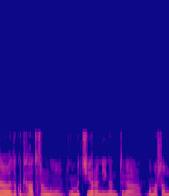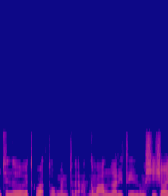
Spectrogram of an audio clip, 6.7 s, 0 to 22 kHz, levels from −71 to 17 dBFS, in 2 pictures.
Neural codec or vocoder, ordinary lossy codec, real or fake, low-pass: codec, 16 kHz, 2 kbps, X-Codec, HuBERT features, trained on LibriSpeech; none; fake; 7.2 kHz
